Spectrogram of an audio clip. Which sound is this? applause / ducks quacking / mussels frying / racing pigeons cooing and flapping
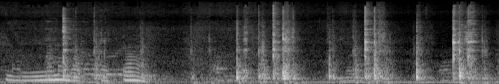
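mussels frying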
